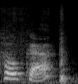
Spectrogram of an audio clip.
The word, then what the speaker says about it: HOKA: Okay, so you pronounce this HOKA, H-O-K-A.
